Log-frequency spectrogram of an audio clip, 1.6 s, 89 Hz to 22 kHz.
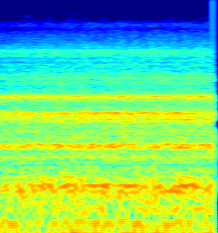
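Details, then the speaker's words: Hcalory TB1-SE diesel heater slowing down to level 3 via the app, in 8°C ambient air; smooth, even whirr with a faint steady whistle and no rattles or surging, running normally on low. "Okay, I can hear it. I can hear it cooling down. So it's definitely slowing down to 3."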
